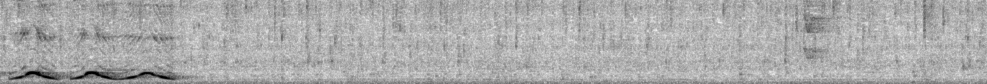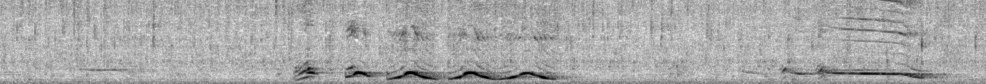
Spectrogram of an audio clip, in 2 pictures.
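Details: Black-naped oriole of the forest giving a full song with fill-in phrases: mellow whistled bursts of three or four quick wavering notes, two phrases about six seconds apart, ending with a brief falling whistle.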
